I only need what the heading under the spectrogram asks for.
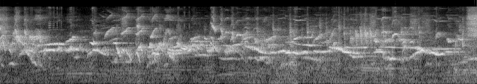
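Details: Competition white-rumped shama song: loud, fluid whistled phrases and long gliding notes mixed with rapid chattering trills, overlaid by other birds singing at the contest.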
